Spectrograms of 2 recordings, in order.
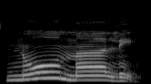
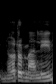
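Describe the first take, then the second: First: "Normally" drawn out slowly as NO-ma-li, r silent; "Normally" very slow, syllable by syllable, NOO-ma-lee; correct three syllables. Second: "normally" wrongly said as spelled, nor-MA-li with a Spanish r; "normally" in a low, wrong Spanish reading with a tapped r; wrong pronunciation. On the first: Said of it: "Tres sílabas". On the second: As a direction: mispronounce "normally" with the r sounded, Spanish style. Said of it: "no es así, normally no". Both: Shown as a demonstration.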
